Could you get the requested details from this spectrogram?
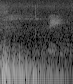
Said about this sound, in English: Sorry about the background noise. My roommate is talking in her room,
